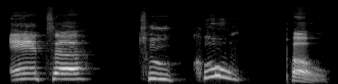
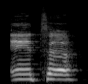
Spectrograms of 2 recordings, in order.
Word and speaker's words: Antetokounmpo: See, I gotta look at Giannis' name if I want to spell it, say it correctly, right? Giannis Antetokounmpo. Giannis Antetokounmpo.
